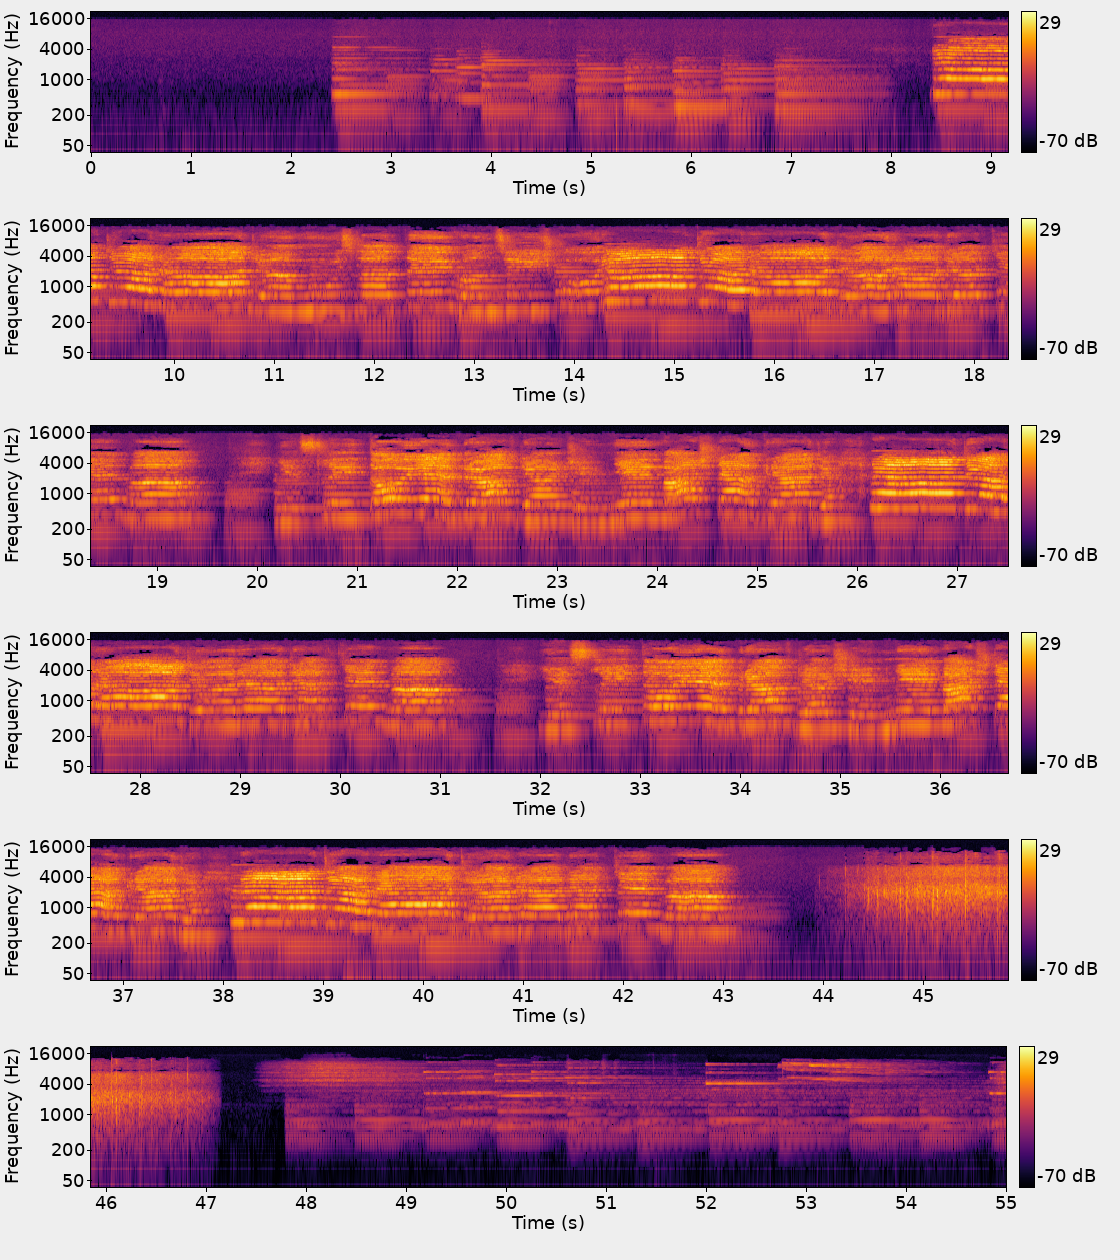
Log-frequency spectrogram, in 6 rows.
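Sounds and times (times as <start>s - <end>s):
instrumental accompaniment: 2.4s - 9.2s
girl singing: 8.4s - 43.3s.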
